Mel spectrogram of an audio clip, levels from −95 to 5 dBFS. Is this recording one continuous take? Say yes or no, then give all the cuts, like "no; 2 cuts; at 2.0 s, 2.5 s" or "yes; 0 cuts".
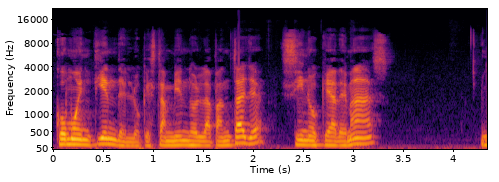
no; 1 cut; at 2.2 s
